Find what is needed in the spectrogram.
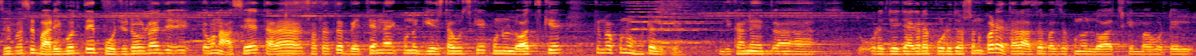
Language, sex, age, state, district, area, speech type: Bengali, male, 30-45, West Bengal, Purba Bardhaman, rural, spontaneous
